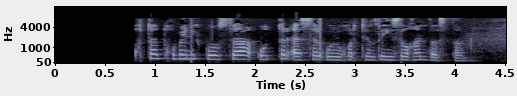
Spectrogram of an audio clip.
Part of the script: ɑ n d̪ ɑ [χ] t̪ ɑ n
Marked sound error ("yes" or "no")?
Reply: yes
